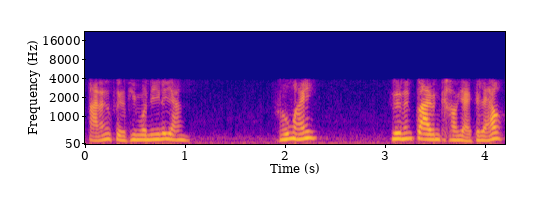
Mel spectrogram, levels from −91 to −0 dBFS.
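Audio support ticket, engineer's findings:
G.723.1 codec damage, throughout the clip. Speech band-limited, nothing above 3.8 kHz: muffled, sibilants gone. Heavy hoarse texture, consonants smeared. Low-rate telephony coder with 30 ms frames and a slowly updated voice model; fits a stream around 6 kbit/s.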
